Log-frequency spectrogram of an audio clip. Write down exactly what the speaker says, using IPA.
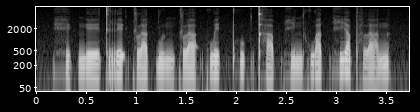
h e˨˩ k̚ ŋ eː˧ t r e˥˩ ʔ k l a˨˩ t̚ w ɯ˨˩ ŋ k l a˨˩ ʔ k w e˥˩ k̚ pʰ u˥˩ k̚ tʰ a˨˩ p̚ h i˨˩ n k w a˦˥ t̚ h i˥˩ a̯ pʰ l a˩˦ n

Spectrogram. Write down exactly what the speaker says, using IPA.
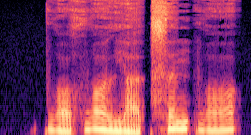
p w ɔ̰˨˩ x w ɔ˥˩ l j ä̰˨˩ t͡sʰ ə˥ n p w ɔ˧˥

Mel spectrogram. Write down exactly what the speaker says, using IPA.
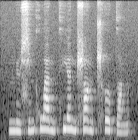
n̪ y˨˩ ɕ i˦ n x w a˥˨ n t̪ʰ j ɛ˥˨ n ʂ ɑ˥˨ ŋ ʈ͡ʂʰ ɤ˥˨ t̪ ɑ˨˦ ŋ

